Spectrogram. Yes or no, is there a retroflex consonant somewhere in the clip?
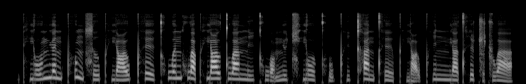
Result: yes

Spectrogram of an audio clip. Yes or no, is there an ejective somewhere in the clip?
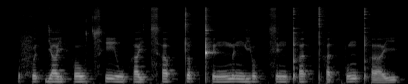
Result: no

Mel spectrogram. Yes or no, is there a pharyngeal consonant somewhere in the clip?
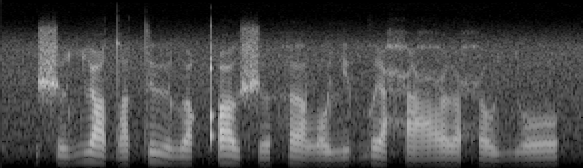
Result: yes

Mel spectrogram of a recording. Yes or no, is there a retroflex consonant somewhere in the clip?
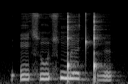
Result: no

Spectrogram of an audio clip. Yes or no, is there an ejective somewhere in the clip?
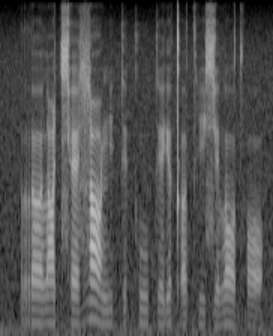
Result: yes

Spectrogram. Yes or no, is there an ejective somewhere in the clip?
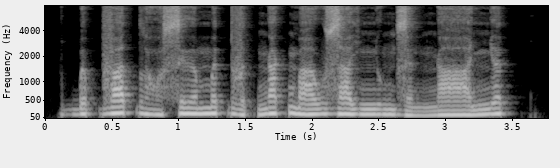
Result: no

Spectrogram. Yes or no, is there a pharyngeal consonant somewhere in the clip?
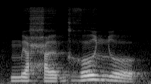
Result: yes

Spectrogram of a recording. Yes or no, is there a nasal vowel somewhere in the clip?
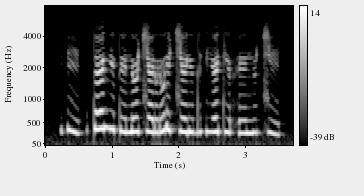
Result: no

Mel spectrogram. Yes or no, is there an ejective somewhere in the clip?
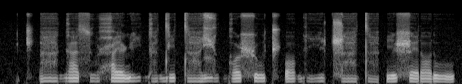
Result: yes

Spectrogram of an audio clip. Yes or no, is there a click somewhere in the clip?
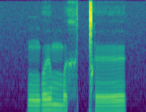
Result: yes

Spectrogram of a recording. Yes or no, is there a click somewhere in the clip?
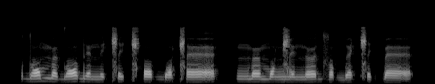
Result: yes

